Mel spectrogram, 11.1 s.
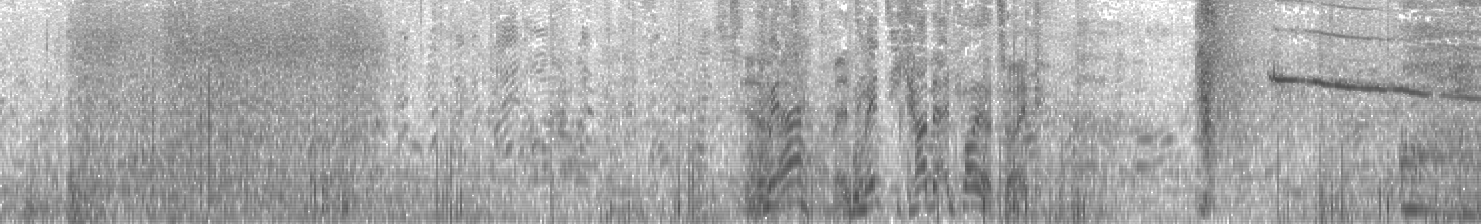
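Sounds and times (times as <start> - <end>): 
fireworks exploding on a balcony: 0.1 - 5.6, 9.0 - 11.1
speech: 6.0 - 8.1.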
